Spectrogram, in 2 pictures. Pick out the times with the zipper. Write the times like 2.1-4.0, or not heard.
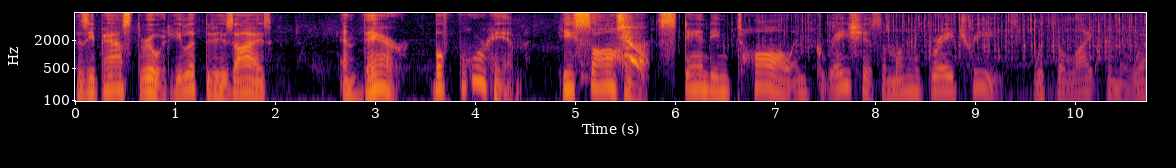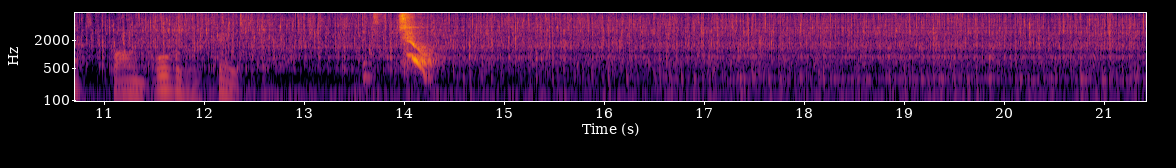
not heard.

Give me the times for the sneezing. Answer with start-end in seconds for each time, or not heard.
5.0-5.8, 13.6-14.3.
